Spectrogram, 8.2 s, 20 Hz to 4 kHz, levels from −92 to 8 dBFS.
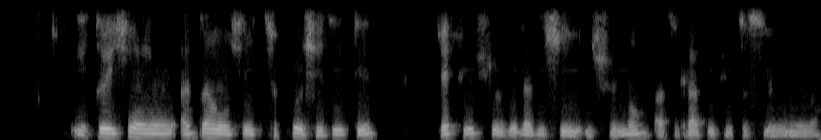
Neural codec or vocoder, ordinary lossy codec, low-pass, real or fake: codec, 16 kHz, 2 kbps, FunCodec, trained on Chinese and English, 25 frames a second; none; 3.6 kHz; fake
